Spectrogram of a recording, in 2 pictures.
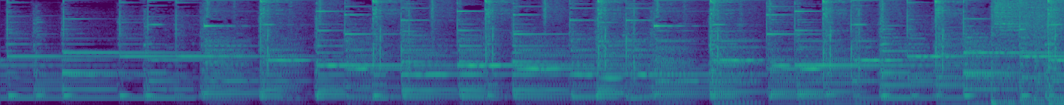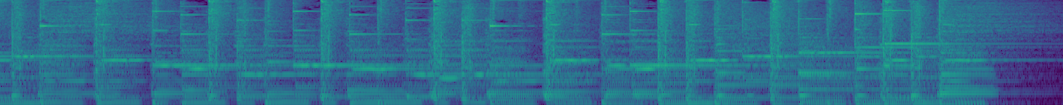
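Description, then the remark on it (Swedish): A short musical jingle played between segments, with bright, tinkling bell-like tones over a steady rhythmic beat, bass filling in after a few seconds, then an abrupt ending. No voices, just the tune playing alone. “Så hör ni vignetten så stäng inte av podden utan då kommer nästa gäst.”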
